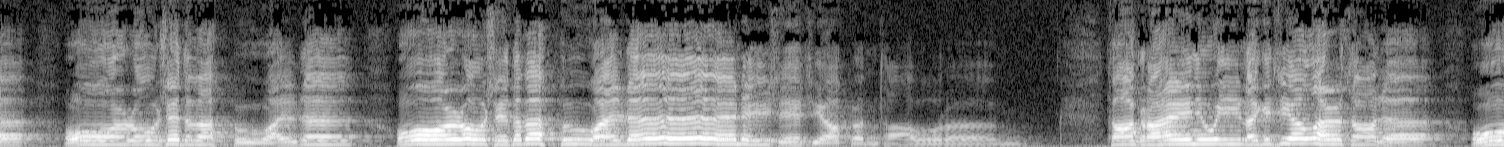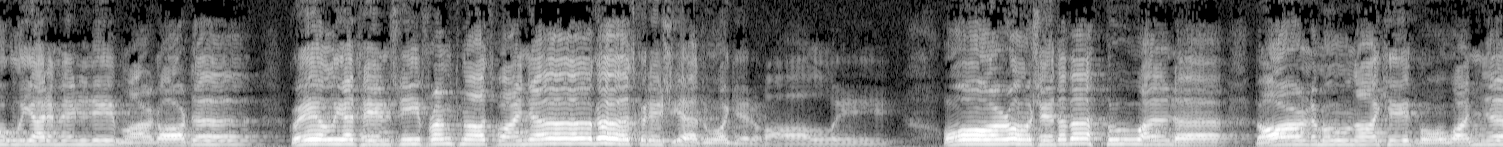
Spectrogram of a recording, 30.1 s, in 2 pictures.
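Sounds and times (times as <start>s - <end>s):
traditional Irish unaccompanied singing: 0.0s - 10.3s, 11.1s - 30.0s.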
